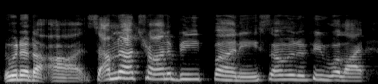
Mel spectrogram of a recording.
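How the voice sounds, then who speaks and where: A woman in her forties talks alone on a live stream, circling her thoughts in an earnest, wandering way. She often restarts her sentences and sits at a middle pitch for a woman. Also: expressive, normal speed. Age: 40s. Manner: rambling, earnest, with frequent restarts. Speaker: talk show host. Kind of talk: live-streamed solo talk. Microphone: streaming setup.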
